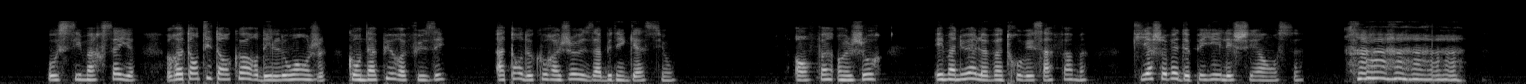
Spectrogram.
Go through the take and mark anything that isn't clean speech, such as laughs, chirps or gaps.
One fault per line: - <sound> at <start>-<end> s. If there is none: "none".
- laugh at 13.4-14.7 s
